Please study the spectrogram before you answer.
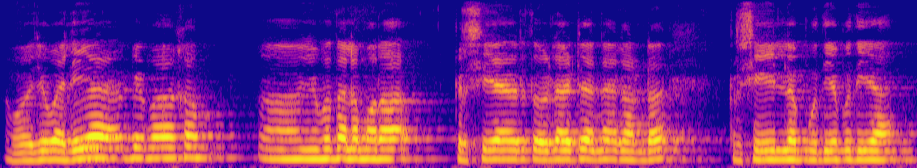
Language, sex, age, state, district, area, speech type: Malayalam, male, 60+, Kerala, Idukki, rural, spontaneous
